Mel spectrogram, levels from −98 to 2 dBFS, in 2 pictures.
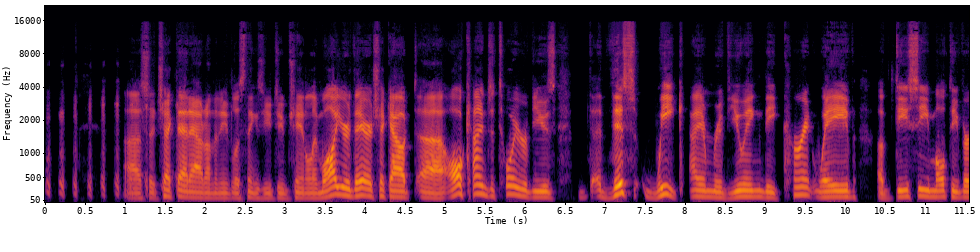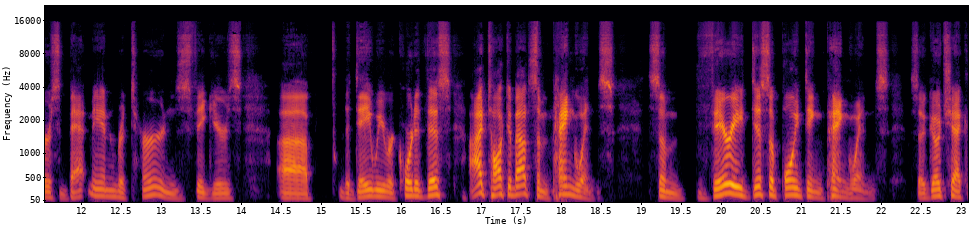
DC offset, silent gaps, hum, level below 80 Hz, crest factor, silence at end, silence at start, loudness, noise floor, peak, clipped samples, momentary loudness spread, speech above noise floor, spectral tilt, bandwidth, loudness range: under 0.1%; none; none; -64 dBFS; 26 dB; 0.1 s; 0 s; -26 LUFS; -51 dBFS; -2 dBFS; under 0.1%; 15 LU; 24 dB; -4.5 dB/octave; 16 kHz; 7 LU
